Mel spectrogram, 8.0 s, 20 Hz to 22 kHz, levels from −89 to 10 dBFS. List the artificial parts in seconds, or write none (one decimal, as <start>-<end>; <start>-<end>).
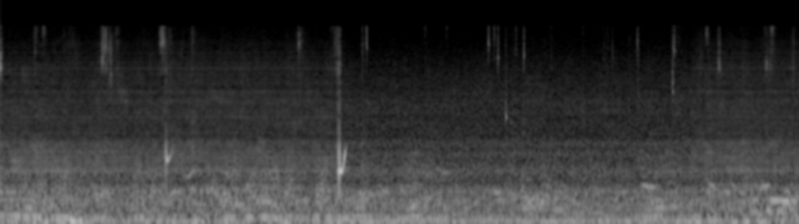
0.0-3.4; 6.9-8.0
